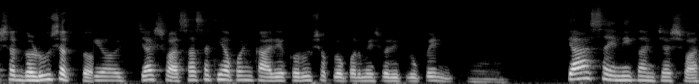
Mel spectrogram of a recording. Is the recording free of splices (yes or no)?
yes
